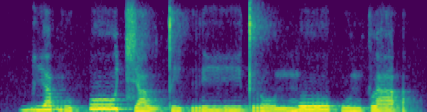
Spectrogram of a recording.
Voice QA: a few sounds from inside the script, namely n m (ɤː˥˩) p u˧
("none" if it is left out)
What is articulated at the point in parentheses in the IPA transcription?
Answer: oː˥˩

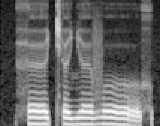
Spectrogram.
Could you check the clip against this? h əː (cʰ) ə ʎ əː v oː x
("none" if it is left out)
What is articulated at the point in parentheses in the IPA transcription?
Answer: cʰ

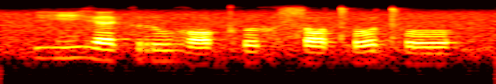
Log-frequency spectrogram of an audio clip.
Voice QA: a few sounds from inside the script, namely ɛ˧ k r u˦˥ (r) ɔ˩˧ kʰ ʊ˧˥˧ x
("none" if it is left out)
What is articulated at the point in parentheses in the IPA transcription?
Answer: ɣ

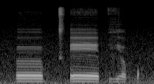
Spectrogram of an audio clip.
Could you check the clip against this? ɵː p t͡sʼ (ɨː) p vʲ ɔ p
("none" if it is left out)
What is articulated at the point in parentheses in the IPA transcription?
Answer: eː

